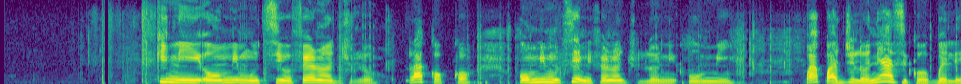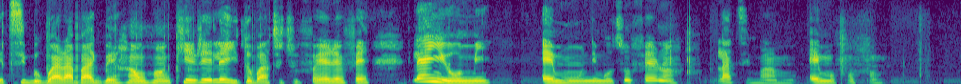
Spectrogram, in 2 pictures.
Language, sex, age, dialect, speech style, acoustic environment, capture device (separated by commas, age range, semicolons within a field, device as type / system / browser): Yoruba, female, 35-44, Nigeria - Ibadan, focused, nature, mobile / Linux / Chrome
